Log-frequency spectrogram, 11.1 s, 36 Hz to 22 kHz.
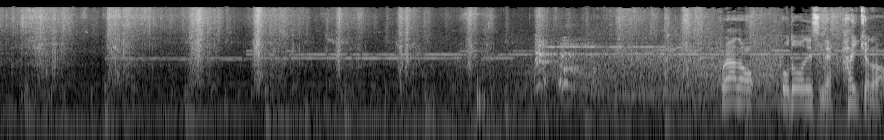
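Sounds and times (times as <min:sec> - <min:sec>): footsteps crunching through leaves: 0:00.0 - 0:11.0
faint steady high tones: 0:01.4 - 0:11.0
wavering voice-like call: 0:06.4 - 0:09.0.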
